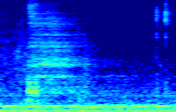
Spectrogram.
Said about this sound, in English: I hope you're excited because that typing sounds quiet to you, but during the when you're editing, it's gonna sound like clack clack clack clack clack.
